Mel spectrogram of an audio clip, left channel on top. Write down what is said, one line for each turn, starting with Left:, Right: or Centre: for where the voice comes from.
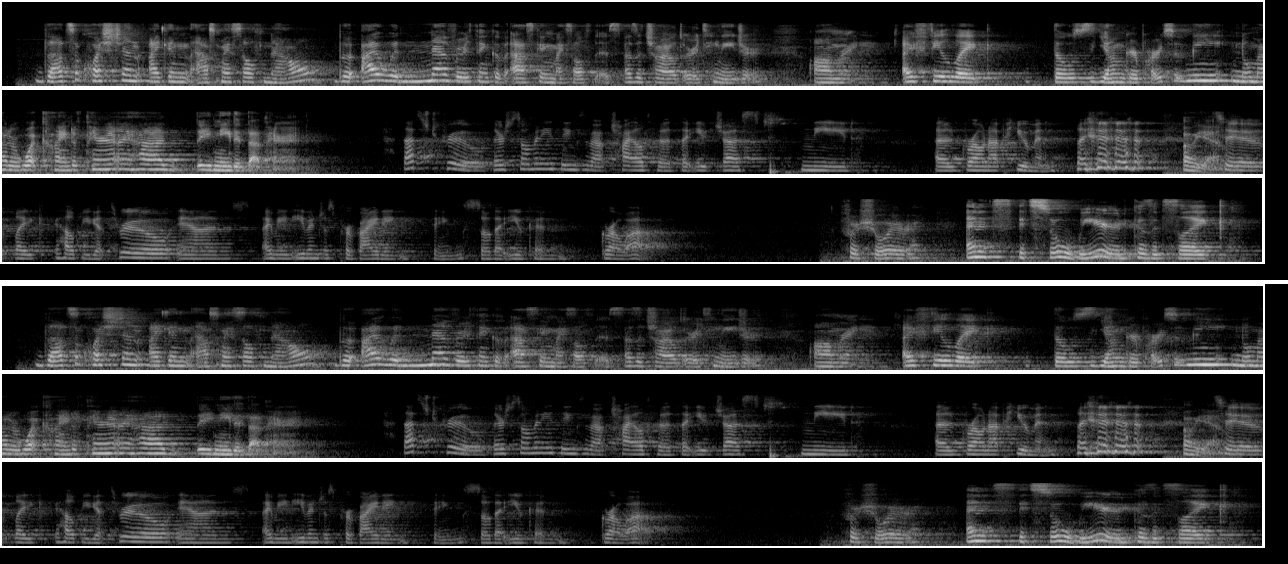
Left: That's a question I can ask myself now, but I would never think of asking myself this as a child or a teenager. Um,
Centre: right.
Left: I feel like those younger parts of me, no matter what kind of parent I had, they needed that parent.
Centre: That's true. There's so many things about childhood that you just need a grown-up human <laughs>
Left: Oh, yeah.
Centre: to like help you get through. And I mean, even just providing things so that you can grow up.
Left: for sure. And it's it's so weird because it's like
